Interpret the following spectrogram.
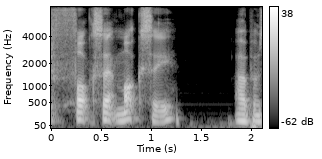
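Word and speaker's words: Foxette Moxy: got a new solo project which is correctly pronounced Fox at Moxy not what you said it's yeah you did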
